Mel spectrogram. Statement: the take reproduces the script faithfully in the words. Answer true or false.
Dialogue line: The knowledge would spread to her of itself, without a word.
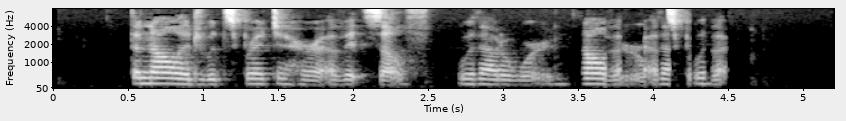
false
